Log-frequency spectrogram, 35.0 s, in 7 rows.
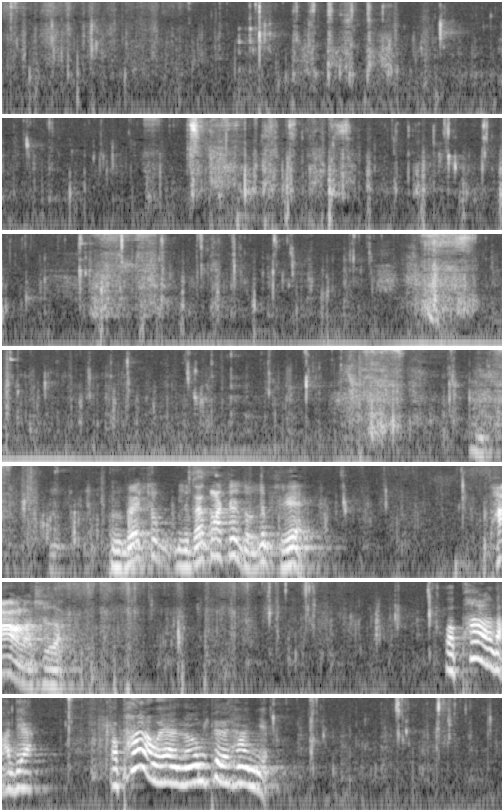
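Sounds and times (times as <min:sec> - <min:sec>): wet chewing: 0:00.0 - 0:35.0.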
